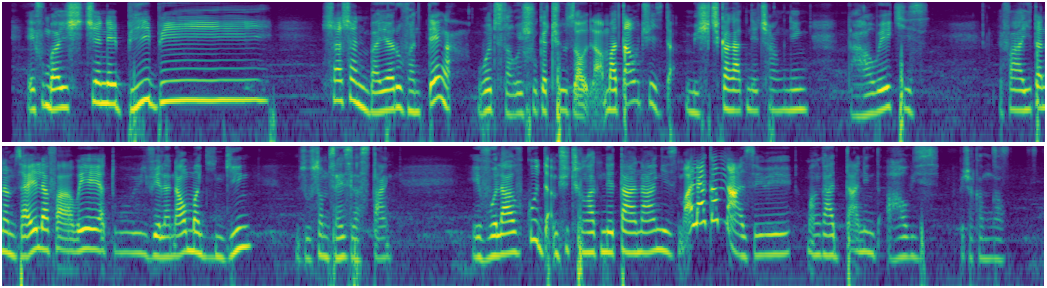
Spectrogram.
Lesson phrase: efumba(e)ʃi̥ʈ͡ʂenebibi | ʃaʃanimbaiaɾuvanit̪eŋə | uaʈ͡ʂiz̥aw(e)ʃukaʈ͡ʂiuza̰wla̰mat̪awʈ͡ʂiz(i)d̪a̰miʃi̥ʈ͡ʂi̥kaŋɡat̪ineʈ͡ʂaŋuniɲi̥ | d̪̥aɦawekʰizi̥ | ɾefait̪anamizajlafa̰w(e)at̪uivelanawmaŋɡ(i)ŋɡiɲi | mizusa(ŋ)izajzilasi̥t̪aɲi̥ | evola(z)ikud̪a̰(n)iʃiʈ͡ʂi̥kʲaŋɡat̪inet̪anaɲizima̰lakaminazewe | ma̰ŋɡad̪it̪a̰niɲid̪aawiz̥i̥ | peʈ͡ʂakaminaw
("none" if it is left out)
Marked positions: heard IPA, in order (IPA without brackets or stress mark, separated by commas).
i, e, i, e, i, m, v, m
